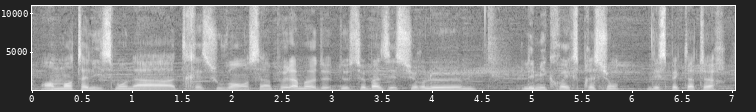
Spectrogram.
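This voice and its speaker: A man's voice: mid-range voice, a little slow, a little mellow, faint music behind. A man working as a mentalist, explaining his craft in a conversational interview. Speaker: mentalist magician.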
